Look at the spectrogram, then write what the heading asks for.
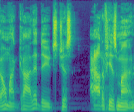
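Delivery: ordinary delivery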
